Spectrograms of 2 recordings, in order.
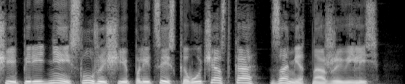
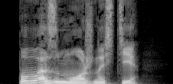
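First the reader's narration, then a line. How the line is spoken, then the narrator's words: Sly, mocking smile. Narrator (Russian): ехидно улыбнулась Ринч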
